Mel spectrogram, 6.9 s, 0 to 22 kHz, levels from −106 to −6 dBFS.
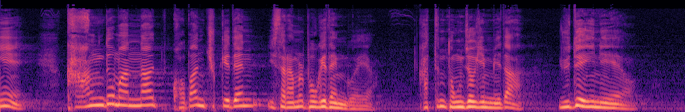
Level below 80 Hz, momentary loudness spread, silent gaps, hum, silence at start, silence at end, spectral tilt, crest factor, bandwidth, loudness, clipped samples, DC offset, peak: -68 dBFS; 15 LU; none; none; 0 s; 0.5 s; -6.5 dB/octave; 16 dB; 16.5 kHz; -30 LUFS; under 0.1%; under 0.1%; -14 dBFS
